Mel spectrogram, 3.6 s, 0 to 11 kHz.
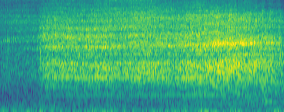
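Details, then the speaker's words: Cobra 5 Ace RC car at full speed, reading 172 on a cool day: steady high electric whine holds even with no stutter, cogging or cutting out; motor and ESC running very smoothly. "Very, very smooth, man. Cobra 5, very, very smooth."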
